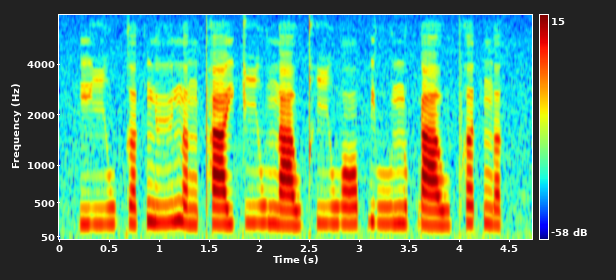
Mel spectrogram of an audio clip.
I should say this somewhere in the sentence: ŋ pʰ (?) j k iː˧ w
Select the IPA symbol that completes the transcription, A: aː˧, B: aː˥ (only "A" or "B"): A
